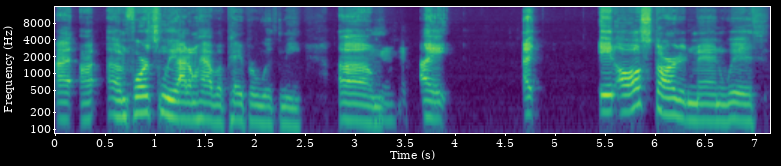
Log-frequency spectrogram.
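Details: Stuttering in an adult male, bad when he was younger and still slightly present in his speech.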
